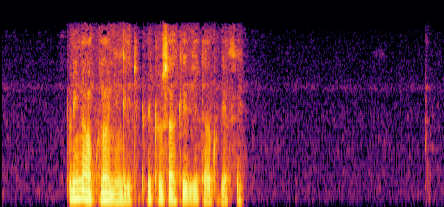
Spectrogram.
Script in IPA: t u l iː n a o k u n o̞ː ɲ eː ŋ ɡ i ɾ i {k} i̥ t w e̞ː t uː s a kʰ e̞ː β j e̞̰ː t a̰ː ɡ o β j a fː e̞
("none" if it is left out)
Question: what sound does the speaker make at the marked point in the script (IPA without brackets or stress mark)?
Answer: c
